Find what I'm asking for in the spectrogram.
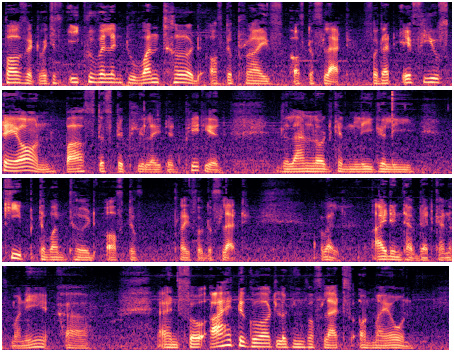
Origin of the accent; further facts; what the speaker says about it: India; And I, being Indian, part of the great thieving horde of Indians, would stay on and take over, squat on his property.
